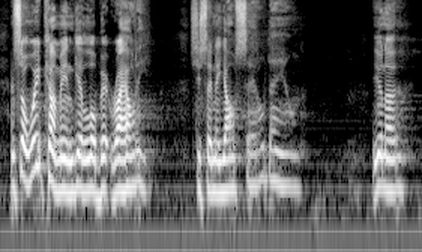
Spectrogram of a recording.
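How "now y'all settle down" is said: imitated sweet, soft-spoken voice, quieter. Retelling how a small English teacher calmed rowdy boys: imitating a sweet, soft voice. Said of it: "she had a real sweet, soft voice".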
